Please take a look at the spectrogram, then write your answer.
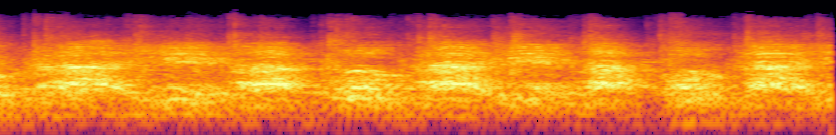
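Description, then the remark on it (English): A large crowd of Ukrainian football fans in a bar in Kyiv roars and cheers for their team after the final whistle of a match lost to Wales, the noise swelling in steady rhythmic surges like a chant, loud and continuous throughout. “Then they cheer.”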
